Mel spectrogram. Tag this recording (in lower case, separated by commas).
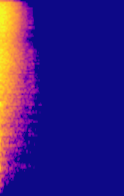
music, percussion, snare drum, drum, musical instrument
